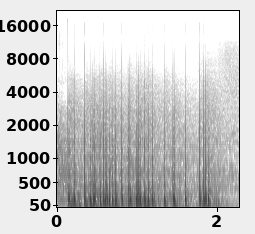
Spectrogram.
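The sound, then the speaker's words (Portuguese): A rapid string of fireworks crackling and popping as a festive balloon is sent up, with dozens of sharp bangs in quick irregular bursts, dense at first and then thinning out briefly before a final flurry. “Na hora de subir, festa e foguetório.”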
